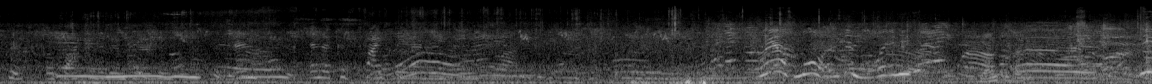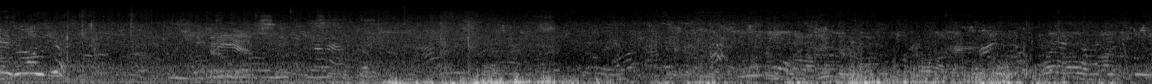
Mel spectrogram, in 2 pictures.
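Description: Young children talk and call out excitedly close by.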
